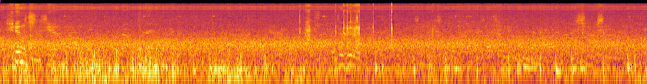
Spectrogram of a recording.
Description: Wind blowing while a woman speaks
